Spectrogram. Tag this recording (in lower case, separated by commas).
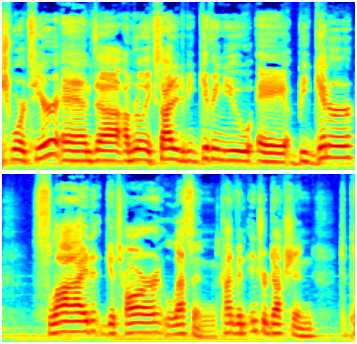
speech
